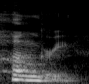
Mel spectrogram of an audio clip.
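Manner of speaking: "hungry" with a strong puffed H; slow "hungry" led by heavy breath; exaggerated H. Shown as a demonstration. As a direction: huff the H to open "hungry". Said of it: "if they're hungry".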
